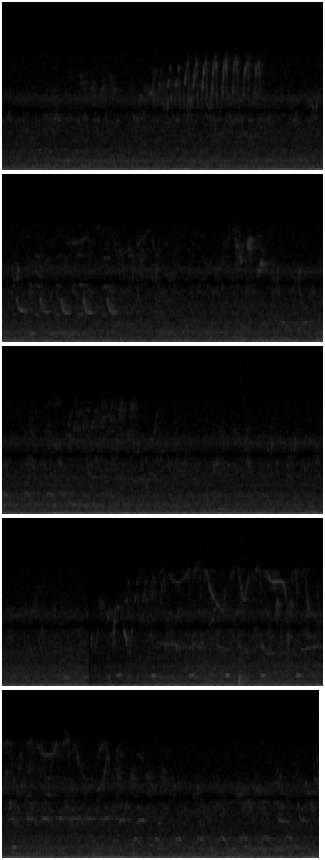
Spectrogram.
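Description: Several wild birds calling in the background: short rapid trills, a few quick falling notes, and a run of evenly spaced notes about two-thirds of the way through, over a steady low rumble.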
